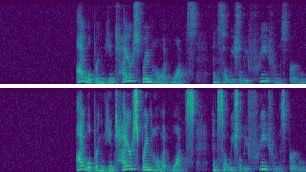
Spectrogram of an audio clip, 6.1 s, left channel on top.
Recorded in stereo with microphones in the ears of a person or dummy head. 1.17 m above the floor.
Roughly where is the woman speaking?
Centre.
